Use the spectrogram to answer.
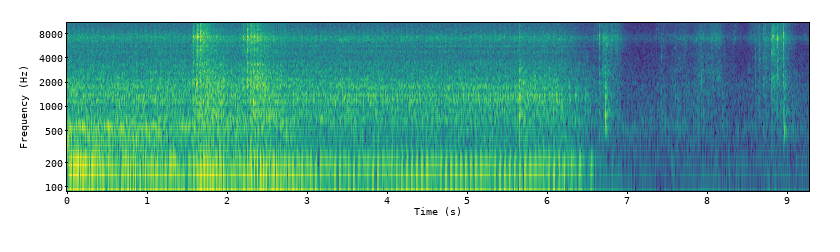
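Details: Honda Beat automatic scooter that had a diesel-like "klotok" knock, test run after replacing the fan belt and crankshaft seal: steady, even thrum with no knocking, then a clean shutoff; normal running.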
